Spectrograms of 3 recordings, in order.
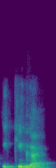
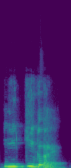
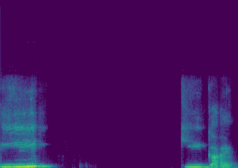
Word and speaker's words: ikigai: simplify this okay so firstly it is not eeky it is eek guy okay e Guy this is the correct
